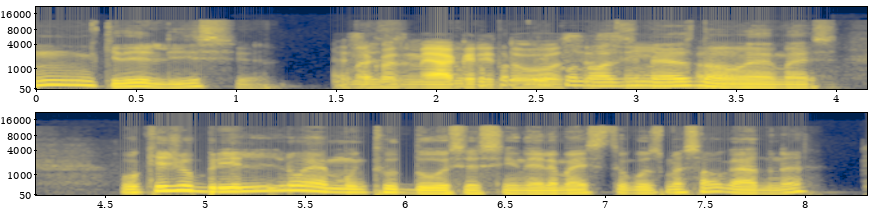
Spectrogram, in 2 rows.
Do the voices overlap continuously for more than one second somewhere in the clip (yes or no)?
yes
